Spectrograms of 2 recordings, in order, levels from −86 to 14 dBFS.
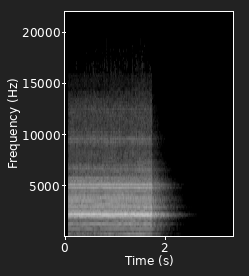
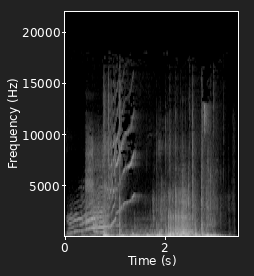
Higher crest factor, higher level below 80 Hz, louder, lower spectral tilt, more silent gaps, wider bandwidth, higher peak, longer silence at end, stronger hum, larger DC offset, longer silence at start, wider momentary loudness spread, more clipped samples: about the same, 14 dB vs 16 dB; second, -66 dBFS vs -22 dBFS; first, -12 LUFS vs -22 LUFS; second, 1.5 dB/octave vs -5.5 dB/octave; neither; second, 14.5 kHz vs 16 kHz; about the same, -4 dBFS vs -4 dBFS; first, 1.3 s vs 0.25 s; neither; neither; about the same, 0.05 s vs 0.05 s; second, 5 LU vs 9 LU; neither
